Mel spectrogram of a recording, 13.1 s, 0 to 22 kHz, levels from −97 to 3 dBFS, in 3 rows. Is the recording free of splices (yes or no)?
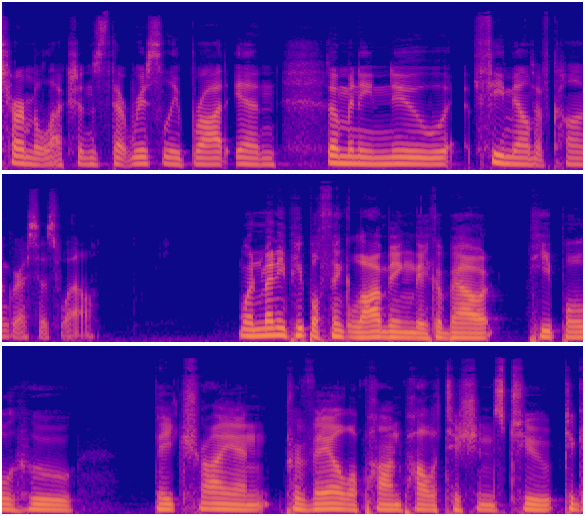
no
